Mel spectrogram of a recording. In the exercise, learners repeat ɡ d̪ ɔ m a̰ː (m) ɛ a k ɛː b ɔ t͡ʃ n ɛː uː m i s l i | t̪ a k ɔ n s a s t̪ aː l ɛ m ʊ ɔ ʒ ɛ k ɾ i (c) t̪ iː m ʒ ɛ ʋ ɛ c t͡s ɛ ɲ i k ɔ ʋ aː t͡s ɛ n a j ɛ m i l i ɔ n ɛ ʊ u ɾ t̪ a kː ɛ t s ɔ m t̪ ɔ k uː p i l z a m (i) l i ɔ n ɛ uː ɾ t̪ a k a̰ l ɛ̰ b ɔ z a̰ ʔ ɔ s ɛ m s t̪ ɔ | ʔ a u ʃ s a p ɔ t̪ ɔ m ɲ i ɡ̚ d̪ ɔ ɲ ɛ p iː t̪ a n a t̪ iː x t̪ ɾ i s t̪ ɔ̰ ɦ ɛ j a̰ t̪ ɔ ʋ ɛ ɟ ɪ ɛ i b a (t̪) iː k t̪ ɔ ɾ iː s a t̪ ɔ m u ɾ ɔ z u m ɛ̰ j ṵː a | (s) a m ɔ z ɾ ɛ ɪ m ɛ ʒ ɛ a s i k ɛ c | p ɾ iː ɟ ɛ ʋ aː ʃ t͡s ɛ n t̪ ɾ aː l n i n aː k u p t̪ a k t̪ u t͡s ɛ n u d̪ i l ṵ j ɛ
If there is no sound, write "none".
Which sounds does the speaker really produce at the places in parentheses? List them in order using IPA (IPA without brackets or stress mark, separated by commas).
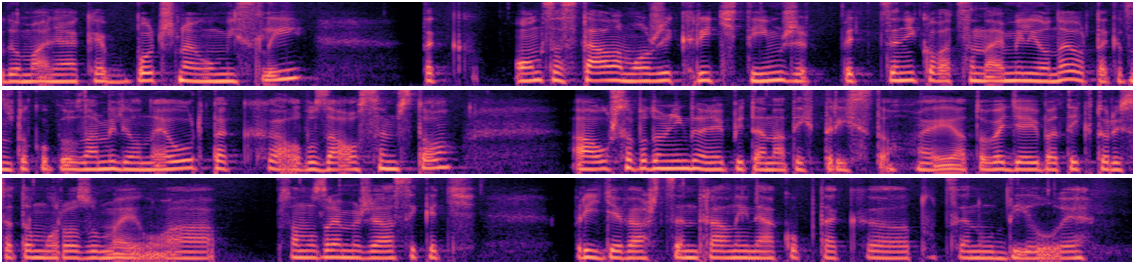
ɲ, c, i, t̪, s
